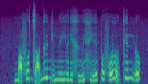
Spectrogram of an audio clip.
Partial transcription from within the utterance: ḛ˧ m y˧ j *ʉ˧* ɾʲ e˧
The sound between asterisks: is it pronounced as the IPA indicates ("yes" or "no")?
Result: yes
